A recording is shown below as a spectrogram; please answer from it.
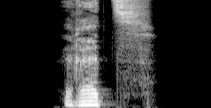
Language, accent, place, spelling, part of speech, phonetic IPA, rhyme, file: German, Germany, Berlin, Retz, proper noun, [ʁɛt͡s], -ɛt͡s, De-Retz.ogg
- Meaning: a municipality of Lower Austria, Austria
